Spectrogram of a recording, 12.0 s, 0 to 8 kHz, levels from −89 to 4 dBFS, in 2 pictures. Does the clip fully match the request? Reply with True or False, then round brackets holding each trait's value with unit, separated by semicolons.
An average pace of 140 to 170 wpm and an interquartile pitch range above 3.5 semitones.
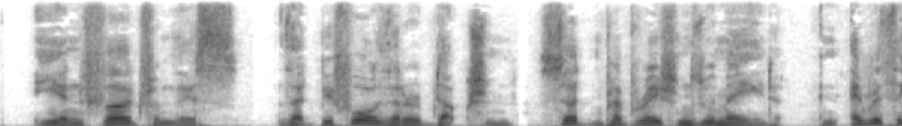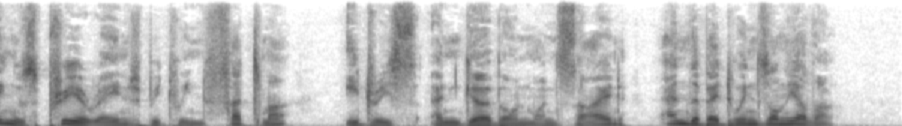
True (155 wpm; 4.9 semitones)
